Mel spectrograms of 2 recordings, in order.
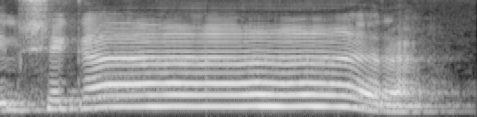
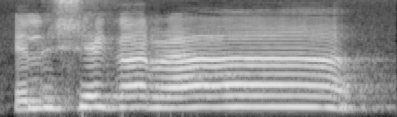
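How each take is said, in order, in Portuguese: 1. A tônica cai na sílaba do meio. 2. A tônica cai na sílaba final. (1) "A sílaba tônica é esta aqui" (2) "Quando bota o acento, a sílaba tônica fica sendo essa"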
